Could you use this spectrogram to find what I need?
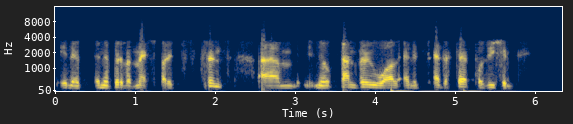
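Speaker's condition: No condition

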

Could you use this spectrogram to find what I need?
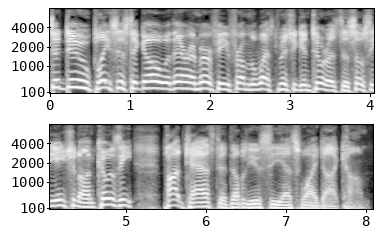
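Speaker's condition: No condition

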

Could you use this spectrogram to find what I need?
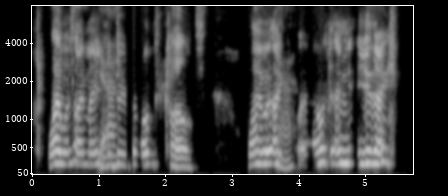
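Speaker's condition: Cerebral palsy

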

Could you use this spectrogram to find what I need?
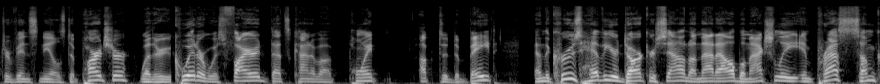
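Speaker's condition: No condition

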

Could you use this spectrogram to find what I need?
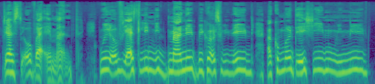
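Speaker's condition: Cerebral palsy; doctors said unable to drive, drives so-called normal automatic car

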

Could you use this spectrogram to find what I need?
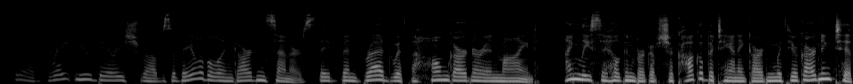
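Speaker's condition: No condition

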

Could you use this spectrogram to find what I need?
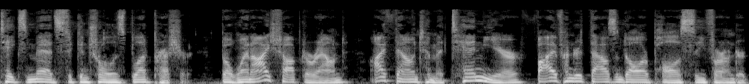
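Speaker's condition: No condition

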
